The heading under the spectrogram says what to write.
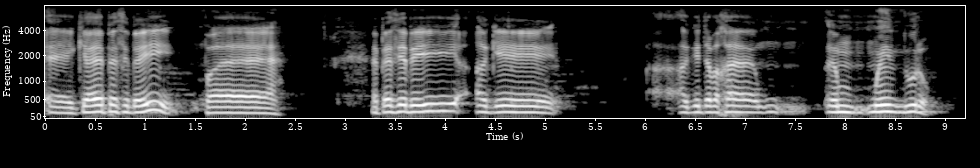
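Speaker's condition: Down syndrome; congenital

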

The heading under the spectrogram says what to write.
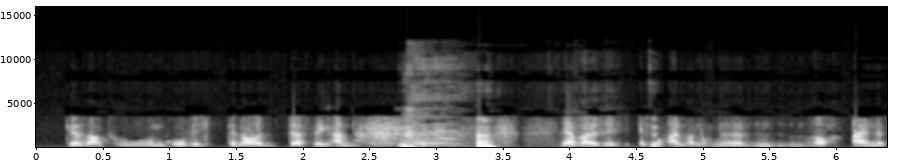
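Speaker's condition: Stuttering; lifelong stuttering, since childhood; starting Del Ferro stuttering therapy on Thursday; mild stuttering on call, word repetitions, aware of it, blocks can take long, fluent on stage with microphone; repeated sounds, repeated words

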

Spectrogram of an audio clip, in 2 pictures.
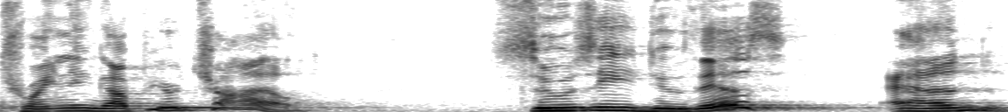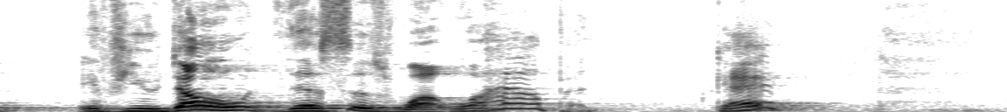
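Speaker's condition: ALS; no cure

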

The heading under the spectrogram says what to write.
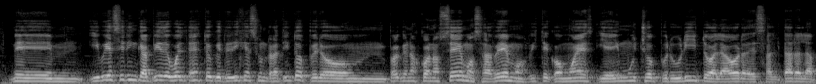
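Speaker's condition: No condition

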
